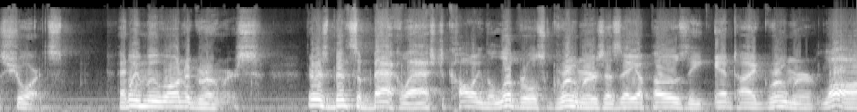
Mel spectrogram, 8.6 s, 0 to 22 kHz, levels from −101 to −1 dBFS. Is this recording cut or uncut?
cut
